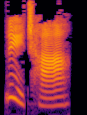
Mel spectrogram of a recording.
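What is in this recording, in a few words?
"绿茶", Mandarin Chinese; chinese flashcards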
